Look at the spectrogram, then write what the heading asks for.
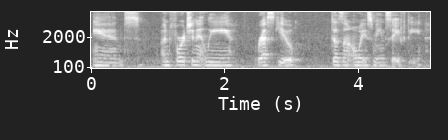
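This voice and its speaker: A woman guest and keynote speaker telling her story in an earnest, measured way. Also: mid-range voice, flat delivery, gravelly, a little hiss or hum. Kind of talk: interview answer.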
